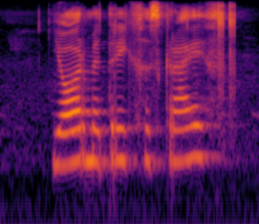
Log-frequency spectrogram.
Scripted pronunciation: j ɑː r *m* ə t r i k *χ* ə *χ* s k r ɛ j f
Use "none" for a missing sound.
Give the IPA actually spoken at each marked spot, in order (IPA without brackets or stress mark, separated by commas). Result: m, χ, none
